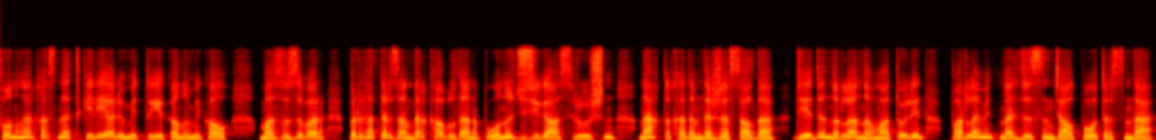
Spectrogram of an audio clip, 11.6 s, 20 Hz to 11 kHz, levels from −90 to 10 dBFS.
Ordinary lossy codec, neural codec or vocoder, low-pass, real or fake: none; codec, 16 kHz, about 1 kbps, DyCAST, with the encoder's durations; 7.2 kHz; fake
